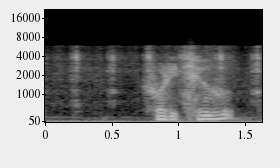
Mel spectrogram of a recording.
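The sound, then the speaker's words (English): A clock ticks steadily with quick, evenly spaced faint ticks, while a voice talks over the second half. “The clock's beginning to look like people, like Mama.”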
